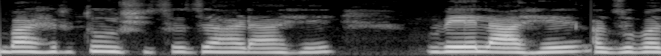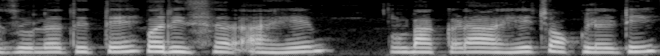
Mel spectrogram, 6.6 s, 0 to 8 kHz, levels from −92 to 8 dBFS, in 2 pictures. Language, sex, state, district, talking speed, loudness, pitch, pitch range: Marathi, female, Maharashtra, Sindhudurg, 110 wpm, -16 LUFS, 240 Hz, 230-250 Hz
